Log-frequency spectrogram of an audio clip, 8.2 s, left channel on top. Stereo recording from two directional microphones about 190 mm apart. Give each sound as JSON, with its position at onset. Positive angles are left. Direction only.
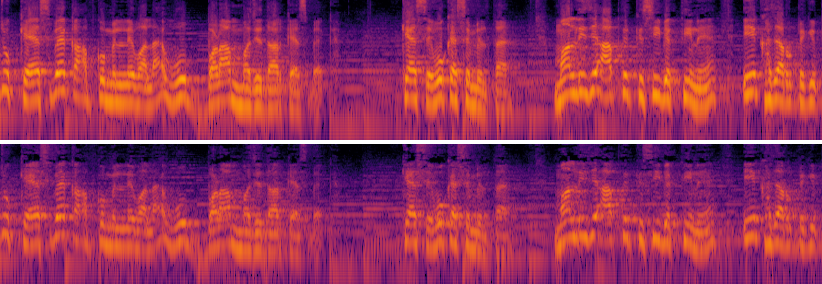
{"t": 0.0, "sound": "a man's voice", "side_deg": 50}
{"t": 4.0, "sound": "a man's voice", "side_deg": 50}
